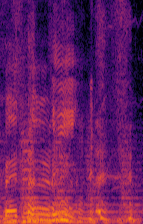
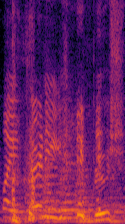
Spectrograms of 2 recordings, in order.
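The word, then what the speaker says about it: पैठणी: सलोनी, पैठनी, वो जरा प्रोनाउंसिएशन इनका चेक कर दीजिए. पैठनी। पैठनी।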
